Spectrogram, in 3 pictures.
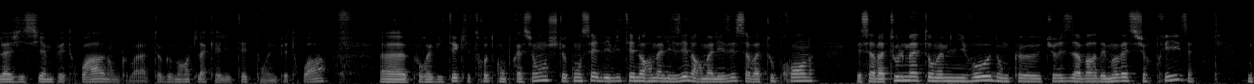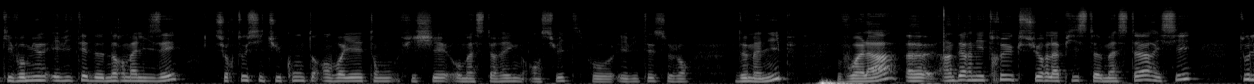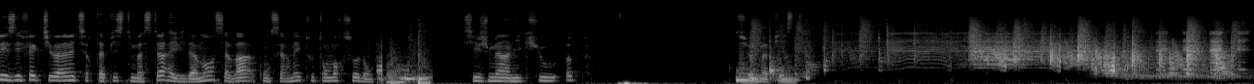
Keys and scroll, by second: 22.1 x, 32.4 space.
